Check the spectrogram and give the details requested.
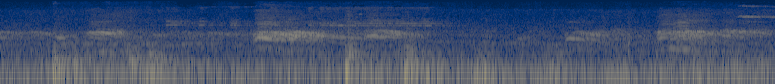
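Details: Indian jungle crow (Corvus culminatus) feeding on fish, giving a run of harsh rasping caws in irregular bursts, with knocks and low rumbling around it.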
